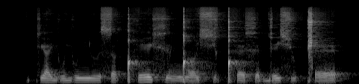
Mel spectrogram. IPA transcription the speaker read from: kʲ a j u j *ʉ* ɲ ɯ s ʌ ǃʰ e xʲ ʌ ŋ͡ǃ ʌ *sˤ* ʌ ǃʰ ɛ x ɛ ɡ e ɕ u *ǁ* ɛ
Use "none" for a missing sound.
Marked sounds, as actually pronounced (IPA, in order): u, ɕ, ǁ

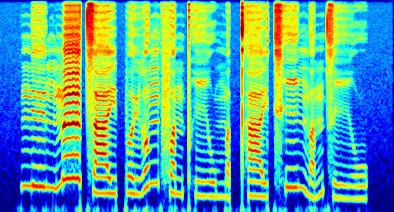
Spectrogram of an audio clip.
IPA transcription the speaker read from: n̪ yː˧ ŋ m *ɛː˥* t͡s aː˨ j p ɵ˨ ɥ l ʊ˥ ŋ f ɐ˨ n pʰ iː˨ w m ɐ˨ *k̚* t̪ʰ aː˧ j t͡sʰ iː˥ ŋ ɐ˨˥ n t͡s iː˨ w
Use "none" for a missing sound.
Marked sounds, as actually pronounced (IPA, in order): ɛː˥, t̚

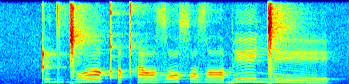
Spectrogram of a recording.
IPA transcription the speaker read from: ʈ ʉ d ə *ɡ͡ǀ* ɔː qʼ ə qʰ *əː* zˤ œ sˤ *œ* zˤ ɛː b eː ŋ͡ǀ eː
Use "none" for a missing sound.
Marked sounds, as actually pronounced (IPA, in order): ɡ͡ǀ, əː, œ

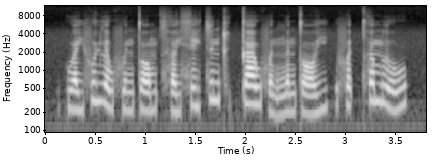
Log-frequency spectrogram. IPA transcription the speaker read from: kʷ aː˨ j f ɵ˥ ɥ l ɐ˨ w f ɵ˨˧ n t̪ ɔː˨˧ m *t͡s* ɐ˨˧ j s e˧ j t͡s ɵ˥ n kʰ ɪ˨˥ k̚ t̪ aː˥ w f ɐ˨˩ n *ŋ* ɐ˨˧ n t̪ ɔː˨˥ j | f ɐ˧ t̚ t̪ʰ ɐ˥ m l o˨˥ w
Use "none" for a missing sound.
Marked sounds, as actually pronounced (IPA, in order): t͡sʰ, ŋ

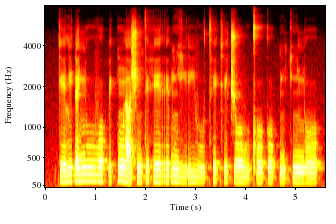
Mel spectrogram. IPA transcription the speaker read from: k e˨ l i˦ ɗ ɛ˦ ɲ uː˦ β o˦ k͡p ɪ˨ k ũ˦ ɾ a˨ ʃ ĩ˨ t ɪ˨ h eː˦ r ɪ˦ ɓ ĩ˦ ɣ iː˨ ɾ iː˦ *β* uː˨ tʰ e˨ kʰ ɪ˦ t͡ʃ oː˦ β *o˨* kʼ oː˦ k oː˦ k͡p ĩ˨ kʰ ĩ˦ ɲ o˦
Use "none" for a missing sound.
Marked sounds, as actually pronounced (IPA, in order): β, u˨

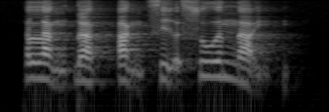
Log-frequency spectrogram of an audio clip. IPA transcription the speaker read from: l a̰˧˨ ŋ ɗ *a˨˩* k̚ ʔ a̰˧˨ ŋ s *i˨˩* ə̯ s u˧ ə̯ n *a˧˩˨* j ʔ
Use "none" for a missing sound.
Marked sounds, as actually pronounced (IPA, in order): a˨˩, ḭ˧˨, a̰˧˨

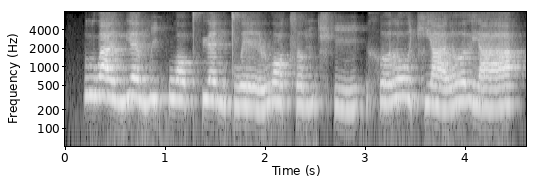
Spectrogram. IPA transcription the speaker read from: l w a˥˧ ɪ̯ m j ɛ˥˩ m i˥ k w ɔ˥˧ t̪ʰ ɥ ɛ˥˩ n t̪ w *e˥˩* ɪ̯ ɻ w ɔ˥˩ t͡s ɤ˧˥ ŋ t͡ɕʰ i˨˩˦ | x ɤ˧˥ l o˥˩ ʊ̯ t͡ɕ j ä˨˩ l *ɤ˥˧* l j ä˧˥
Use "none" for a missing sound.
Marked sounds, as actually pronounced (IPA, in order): e˨˩, ɤ˥

